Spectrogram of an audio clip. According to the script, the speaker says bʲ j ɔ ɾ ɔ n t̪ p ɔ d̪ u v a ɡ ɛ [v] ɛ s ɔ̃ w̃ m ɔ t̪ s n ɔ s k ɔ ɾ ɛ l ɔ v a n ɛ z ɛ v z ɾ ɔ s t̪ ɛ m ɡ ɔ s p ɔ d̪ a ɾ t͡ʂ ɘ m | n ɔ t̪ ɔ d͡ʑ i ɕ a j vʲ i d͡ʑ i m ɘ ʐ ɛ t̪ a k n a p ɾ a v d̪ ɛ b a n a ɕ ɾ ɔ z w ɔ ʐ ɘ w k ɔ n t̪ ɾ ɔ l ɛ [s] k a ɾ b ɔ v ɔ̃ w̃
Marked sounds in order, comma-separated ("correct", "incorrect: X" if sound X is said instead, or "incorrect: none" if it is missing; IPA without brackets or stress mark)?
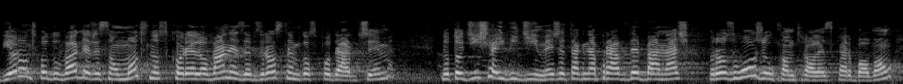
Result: incorrect: ʐ, correct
